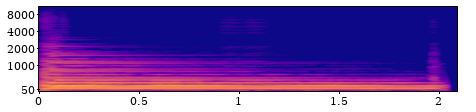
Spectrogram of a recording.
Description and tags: Jackson Dominion guitar. Recorded through a POD XT Live, pedal. Bypass effects, on the Mid pickup setting.
chord, electric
